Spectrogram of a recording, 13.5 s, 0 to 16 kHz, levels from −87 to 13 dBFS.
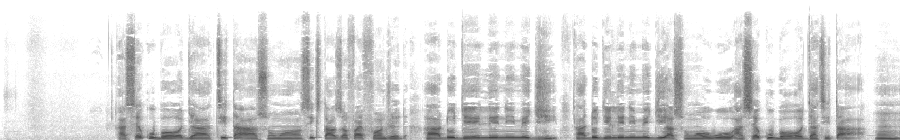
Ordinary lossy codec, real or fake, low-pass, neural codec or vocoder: AAC, 48 kbps; real; 14.4 kHz; none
